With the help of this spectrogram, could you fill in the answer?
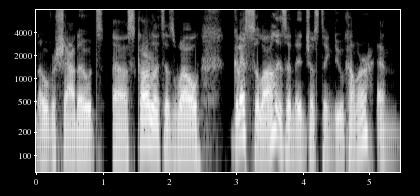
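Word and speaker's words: Greczula: uh Scarlet as well grula is an interesting newcomer and that is how you pronounce it apparently um if you're wondering where that surname that name comes from it's a Hungarian surname actually and CZ in Hungarian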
